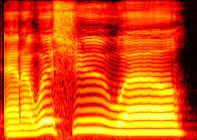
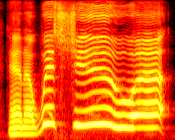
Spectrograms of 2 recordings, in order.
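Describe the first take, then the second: First: It is said flatly, without emotion. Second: It is said with heavy, emo emotion.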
